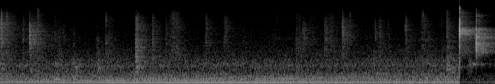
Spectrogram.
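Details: A steady low appliance hum fills a small indoor room, with light clicks and taps, until a sharp clack cuts the hum near the end.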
